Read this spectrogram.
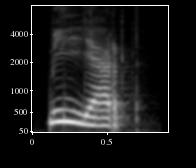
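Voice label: "миллиард", Komi, female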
